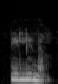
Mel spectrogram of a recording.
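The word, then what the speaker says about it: ptilinum: The head of the fly bears a frontal reversible sac called the tilinum. P is silent. Tilinum.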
